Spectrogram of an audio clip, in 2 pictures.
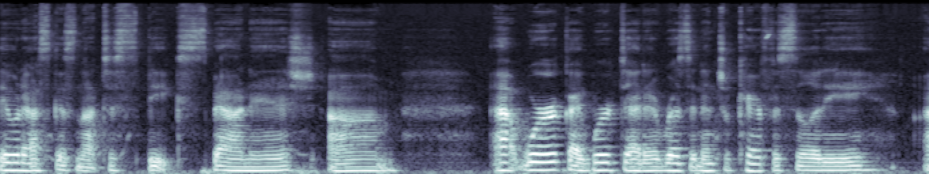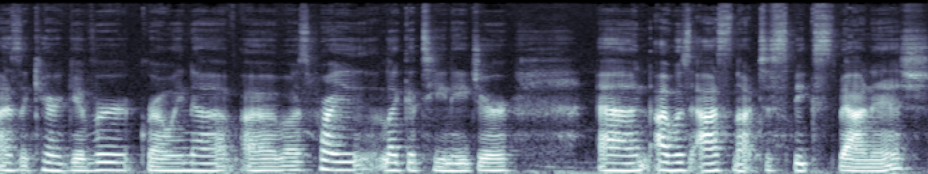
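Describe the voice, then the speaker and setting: Speaking with an American accent at a moderate pace, a woman's voice comes with audible room echo. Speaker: student. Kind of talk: class presentation monologue. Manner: halting, many filler ums.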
